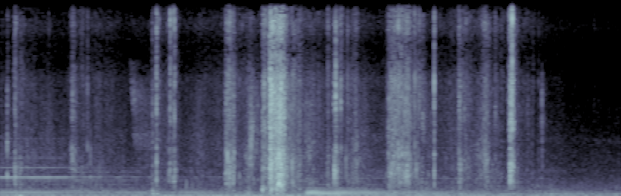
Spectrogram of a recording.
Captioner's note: footsteps crunching leaves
